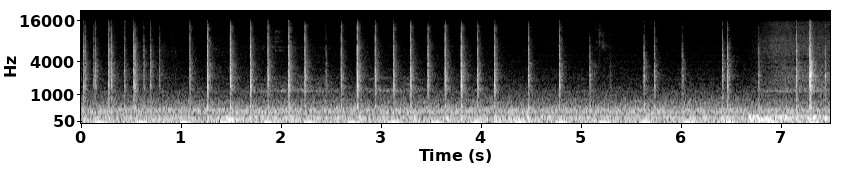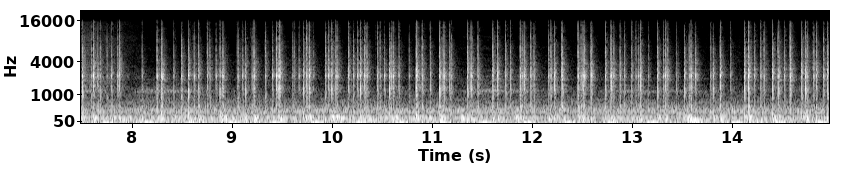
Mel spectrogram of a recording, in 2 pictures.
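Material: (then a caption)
Cardboard. Long glittery nails tap quickly on the glossy cardboard cover of a spiral paper notebook with a puppy design. A dense, steady stream of short, dry clicks runs throughout, becoming brighter and more crisp after about seven seconds, over a soft low background rumble.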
